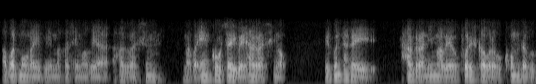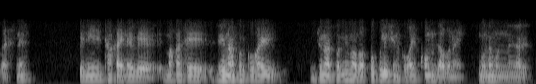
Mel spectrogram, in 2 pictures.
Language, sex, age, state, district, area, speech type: Bodo, male, 18-30, Assam, Kokrajhar, rural, conversation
